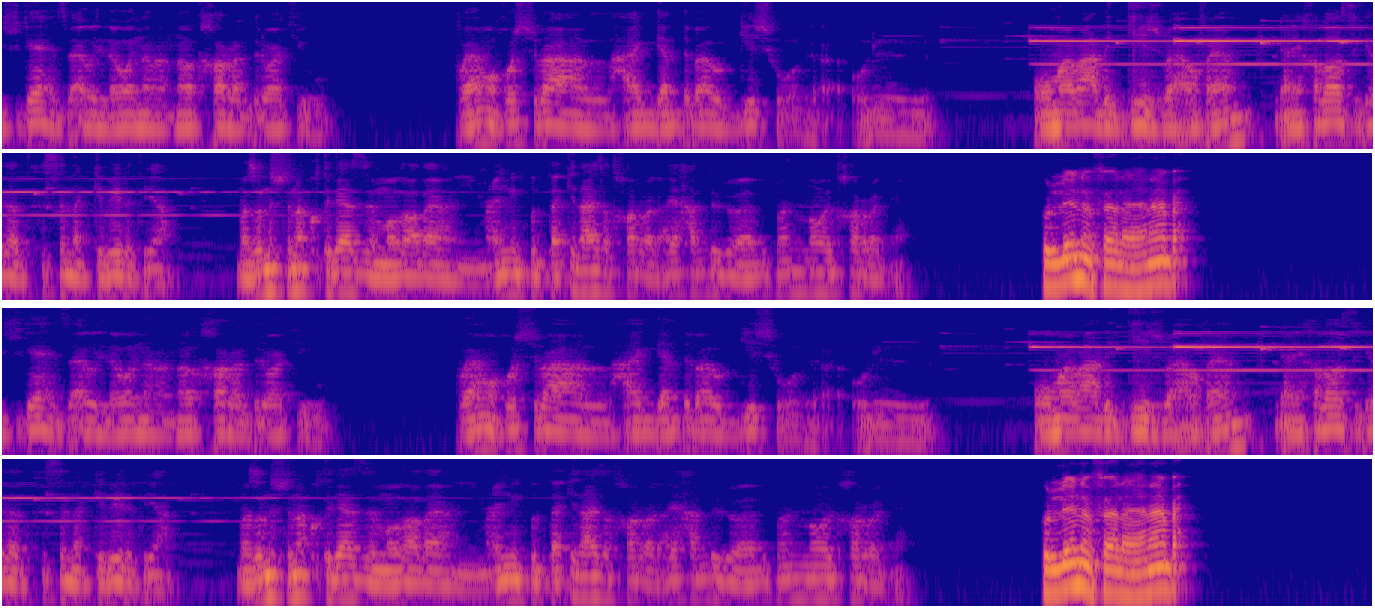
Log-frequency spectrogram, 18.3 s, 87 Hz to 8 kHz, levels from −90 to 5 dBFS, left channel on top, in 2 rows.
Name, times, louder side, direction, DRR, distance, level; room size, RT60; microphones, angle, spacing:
voice 1, 0.0-2.2 3.0-6.2 6.9-10.3 10.7-15.1, left 1 dB, 45° left, 1.1 m, -39 dB
sound 1, 6.8-11.3, left 1 dB, 5° left, 0.7 m, -41 dB
voice 2, 16.1-17.0, right 2 dB, 30° right, 0.5 m, -25 dB
5.3 x 2.7 x 3.1 m
head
